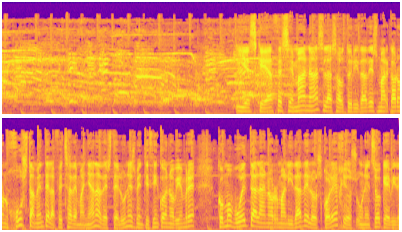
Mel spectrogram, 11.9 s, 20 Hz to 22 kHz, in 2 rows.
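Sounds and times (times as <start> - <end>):
scattered shouts rising from the crowd: 0.0 - 7.9
large crowd booing and jeering: 0.0 - 11.1
speech: 3.5 - 11.9.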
